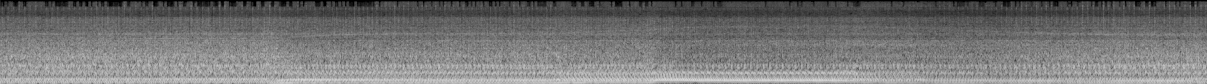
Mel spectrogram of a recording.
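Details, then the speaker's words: Cummins diesel for C40 truck build, after reassembly: loud idle with uneven stumbling beat and wandering speed suggesting a miss; owner suspects cylinder 5, compression a little low around 325; rough running, misfire. "I feel like it's got something to do with cylinder 5. I did compression test it, and it was a little low on compression."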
